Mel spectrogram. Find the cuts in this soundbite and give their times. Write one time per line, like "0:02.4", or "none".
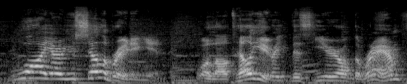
none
